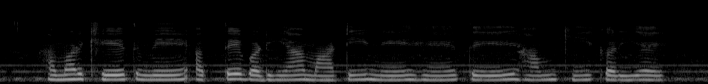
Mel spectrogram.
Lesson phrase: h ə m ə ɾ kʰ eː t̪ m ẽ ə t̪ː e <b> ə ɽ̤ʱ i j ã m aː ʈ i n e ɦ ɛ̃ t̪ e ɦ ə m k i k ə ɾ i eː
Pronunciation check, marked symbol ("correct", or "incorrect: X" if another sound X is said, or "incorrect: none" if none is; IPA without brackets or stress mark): correct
